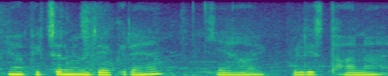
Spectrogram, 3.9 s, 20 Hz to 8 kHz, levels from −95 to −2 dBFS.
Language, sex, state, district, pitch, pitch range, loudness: Hindi, female, Bihar, West Champaran, 225 Hz, 220-235 Hz, -16 LUFS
